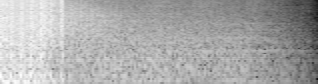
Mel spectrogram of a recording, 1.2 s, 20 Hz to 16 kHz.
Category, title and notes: Instrument samples > Synths / Electronic
Bleepdrum Snare 01
Analog, Bleep, Circuit-Bend, Clap, Drum, Drums, Electronic, Hi-Hats, Kick, Lo-Fi, Snare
